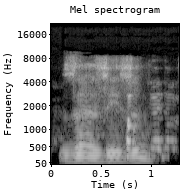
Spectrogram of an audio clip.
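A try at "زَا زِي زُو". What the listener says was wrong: শক্ত হয়ে গেল। জাজিজু।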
